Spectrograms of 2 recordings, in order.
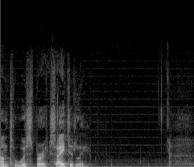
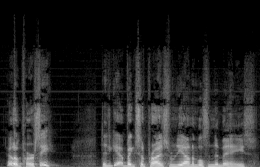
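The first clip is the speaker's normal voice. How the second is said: much higher, chirpy little hedgehog; small hedgehog voice; 9 semitones higher, 4 dB louder than usual. Acted. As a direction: squeak it like a tiny hedgehog. Little hedgehog greets Percy.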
